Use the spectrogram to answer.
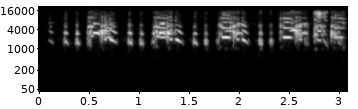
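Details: Grey francolin (Dakhni teetar) chicks calling to their parents: harsh, squawky bursts in an uneven rapid series, short clipped notes alternating with longer scratchy ones, steady and loud throughout.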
